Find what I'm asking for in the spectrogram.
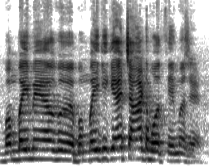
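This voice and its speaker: A high-pitched male teacher telling a story in a lively way, speaking straight to his students. He is from central India and uses the tale to set homework. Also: brisk. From Morena, central India. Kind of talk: storytelling lesson. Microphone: recording for an online class video.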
